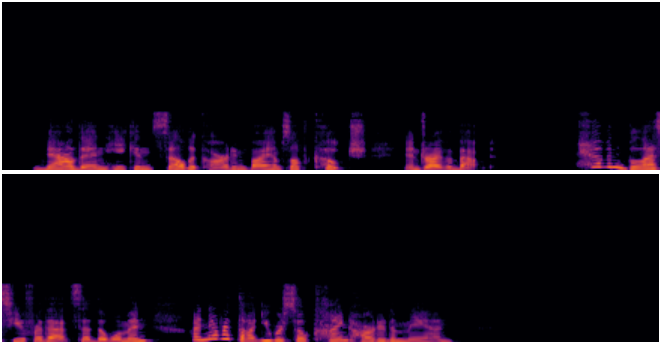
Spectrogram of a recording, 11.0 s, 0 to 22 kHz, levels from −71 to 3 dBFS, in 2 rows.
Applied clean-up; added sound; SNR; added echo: none; none; none; none.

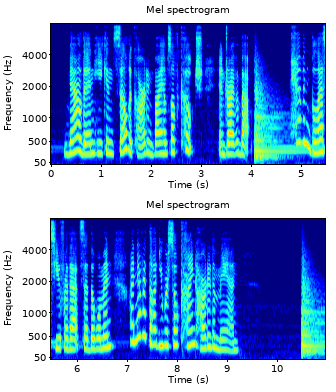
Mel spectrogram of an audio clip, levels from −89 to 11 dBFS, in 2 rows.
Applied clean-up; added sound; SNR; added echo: none; Drum; 13 dB; none.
